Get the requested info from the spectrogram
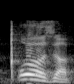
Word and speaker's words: Xhosa: If we were in amongst the Xhosa people down in the southern part of Africa, and by the way, Xhosa is spelled X-H-O-S-A, and X is a...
